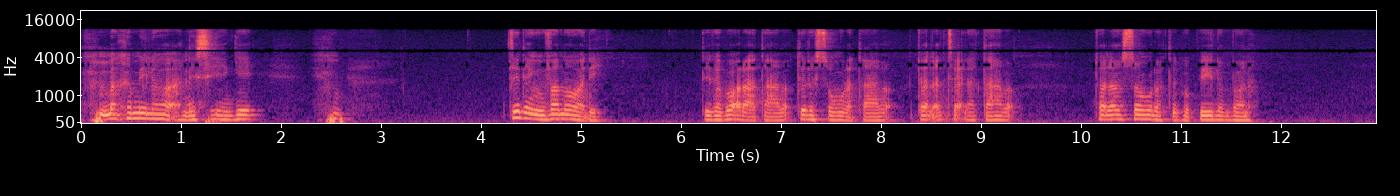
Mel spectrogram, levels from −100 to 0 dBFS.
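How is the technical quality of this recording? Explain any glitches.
The recording is quite degraded, with one problem running through the whole speech clip. From start to finish it has the sound of MP2 compression, likely from a low bitrate around 56 kbps. Layer II divides the spectrum into 32 sub-bands and rations bits, so upper bands vanish, with nothing above 11.2 kHz, and surviving bands flicker and quantise coarsely, giving a dull, gurgly, grainy texture.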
